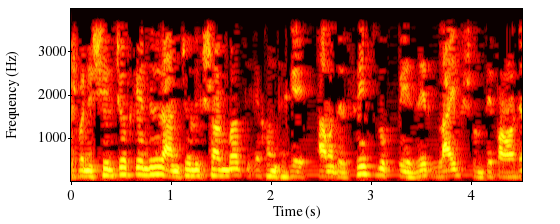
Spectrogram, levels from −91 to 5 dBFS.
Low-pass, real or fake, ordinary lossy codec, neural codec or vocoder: 3.6 kHz; real; none; none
